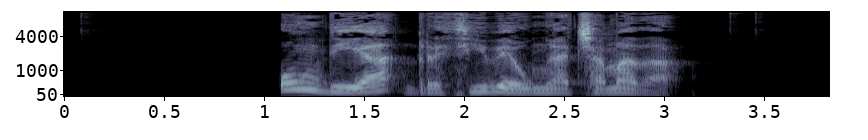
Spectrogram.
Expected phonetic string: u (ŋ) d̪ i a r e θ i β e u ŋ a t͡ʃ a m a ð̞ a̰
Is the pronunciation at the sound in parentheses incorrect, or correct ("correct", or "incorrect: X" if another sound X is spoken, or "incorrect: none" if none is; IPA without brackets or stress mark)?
correct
